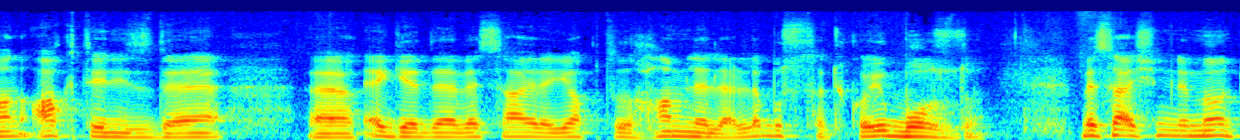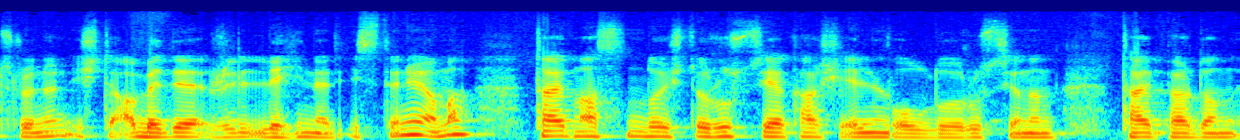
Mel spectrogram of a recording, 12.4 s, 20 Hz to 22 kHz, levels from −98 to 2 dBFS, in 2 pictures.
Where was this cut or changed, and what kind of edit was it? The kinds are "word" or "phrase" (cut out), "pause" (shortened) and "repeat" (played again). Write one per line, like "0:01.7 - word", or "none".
0:01.8 - word
0:07.9 - word
0:09.1 - word
0:10.7 - word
